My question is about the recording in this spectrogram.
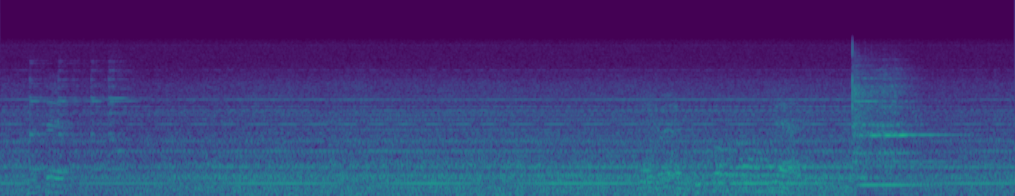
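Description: Tensile testing machine running with a steady, pitched mechanical hum after a pull test. A single sharp metallic click about eight and a half seconds in.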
